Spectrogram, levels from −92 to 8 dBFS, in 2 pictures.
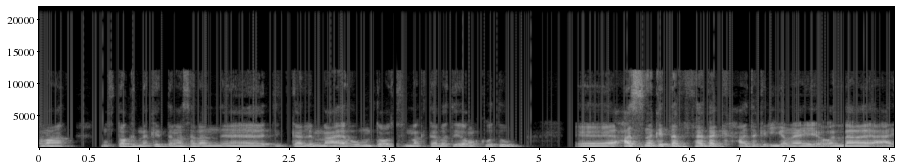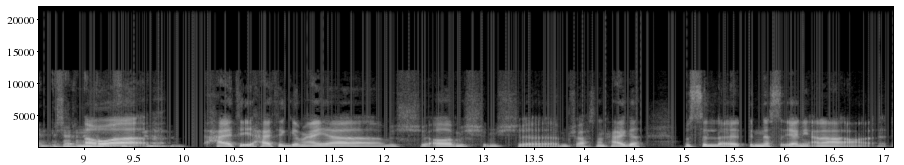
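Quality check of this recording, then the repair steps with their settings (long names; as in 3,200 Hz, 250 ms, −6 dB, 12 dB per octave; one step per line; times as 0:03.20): surface crackle 36 per second −27 dBFS
0:03.54–0:03.57: drop-out 34 ms
0:08.04–0:08.06: drop-out 18 ms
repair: click removal
repair the gap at 0:03.54, 34 ms
repair the gap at 0:08.04, 18 ms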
